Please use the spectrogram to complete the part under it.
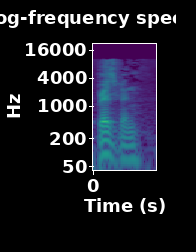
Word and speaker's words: Brisbane: Brisbane.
